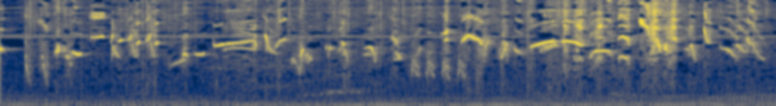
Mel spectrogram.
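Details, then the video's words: Gacor song of a kacer, or Oriental magpie-robin: a busy stream of twisting whistled phrases, chatters and harsh bursts over a steady low hum in the background. "KACER GACOR"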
